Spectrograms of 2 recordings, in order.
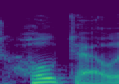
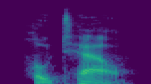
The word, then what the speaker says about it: hotel: No es hotel, it's hotel.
